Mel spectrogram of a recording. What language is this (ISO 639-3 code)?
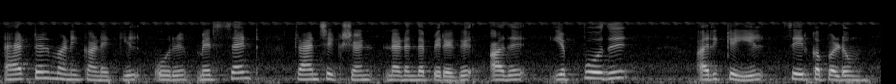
tam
